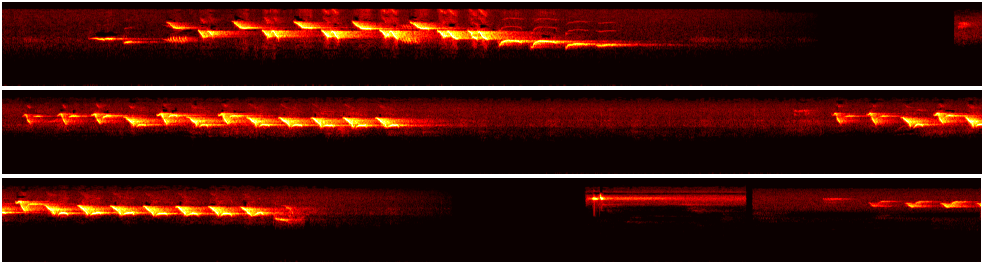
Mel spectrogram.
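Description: Red-breasted flycatcher singing: three phrases of quick repeated high notes, each about three seconds long and dropping lower toward the end, with pauses of a few seconds between them. Near the end comes one short high whistle, then the next phrase begins.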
